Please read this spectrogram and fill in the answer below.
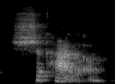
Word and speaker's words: Chicago: Just want to give you a little word of caution that the letters ch can also be pronounced as k or sh. And we see this in the word stomach and in the word Chicago.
